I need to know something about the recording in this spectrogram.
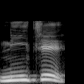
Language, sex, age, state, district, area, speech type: Urdu, male, 18-30, Delhi, South Delhi, urban, read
